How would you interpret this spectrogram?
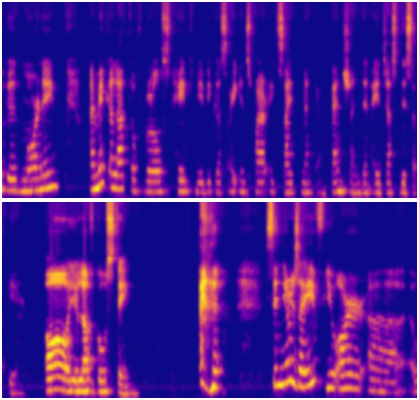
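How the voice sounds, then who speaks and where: A woman's voice: mid-range voice, slight background noise, poor audio. A woman from the Philippines with a Filipino accent, hosting a casual live stream, reading comments aloud, chatting and laughing often. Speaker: TikTok live host. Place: home room, currently in UAE.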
